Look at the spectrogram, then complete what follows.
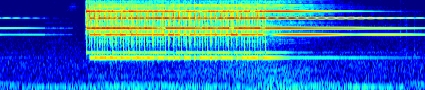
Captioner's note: phone ringing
